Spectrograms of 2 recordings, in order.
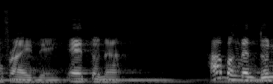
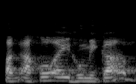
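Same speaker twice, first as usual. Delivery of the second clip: ordinary talk, nothing marked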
